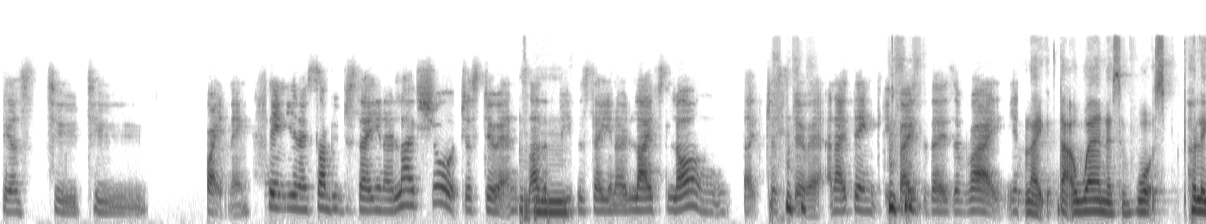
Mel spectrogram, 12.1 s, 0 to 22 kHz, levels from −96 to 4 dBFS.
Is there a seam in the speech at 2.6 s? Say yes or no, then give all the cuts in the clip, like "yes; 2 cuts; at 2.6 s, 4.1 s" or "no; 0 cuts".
yes; 2 cuts; at 2.6 s, 10.2 s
